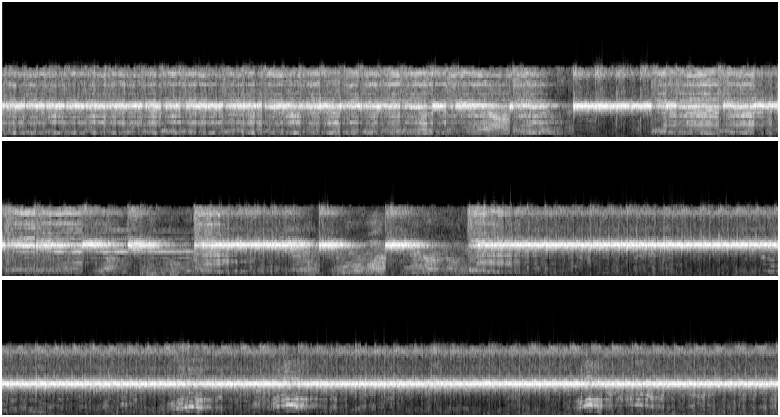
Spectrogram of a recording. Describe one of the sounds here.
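Electronic music plays loudly, with a steady high whine throughout.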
